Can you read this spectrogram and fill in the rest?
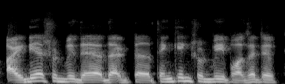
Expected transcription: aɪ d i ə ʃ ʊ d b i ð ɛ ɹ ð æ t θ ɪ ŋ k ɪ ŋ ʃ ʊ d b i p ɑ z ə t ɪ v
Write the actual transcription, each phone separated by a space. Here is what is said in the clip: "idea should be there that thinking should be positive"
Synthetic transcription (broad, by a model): aɪ d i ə ʃ ʊ d b i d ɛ ɹ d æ t t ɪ ŋ k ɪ ŋ ʃ ʊ d b i p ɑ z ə t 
